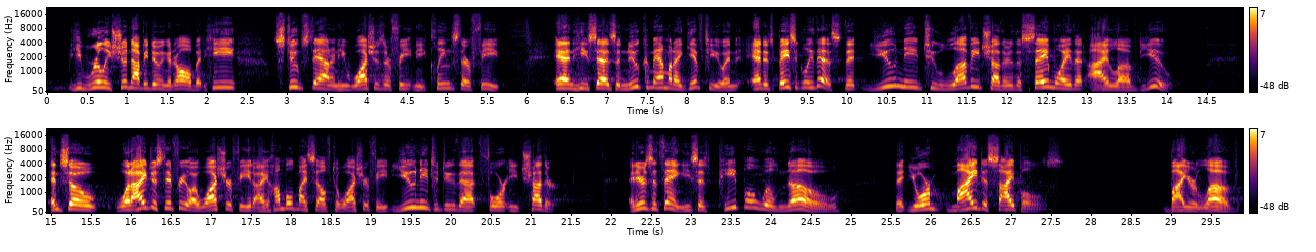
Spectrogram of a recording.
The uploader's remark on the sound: to the congregation of Peace Bible Church in Salem, Oregon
